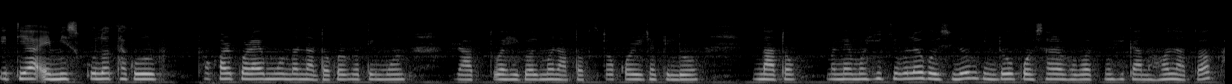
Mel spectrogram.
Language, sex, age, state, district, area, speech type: Assamese, female, 30-45, Assam, Morigaon, rural, spontaneous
